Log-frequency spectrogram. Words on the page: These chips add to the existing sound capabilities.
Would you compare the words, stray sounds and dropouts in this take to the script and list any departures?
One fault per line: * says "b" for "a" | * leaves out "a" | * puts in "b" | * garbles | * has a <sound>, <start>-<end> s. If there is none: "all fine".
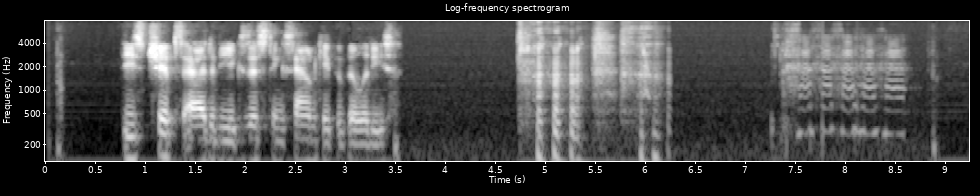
* has a laugh, 4.7-6.3 s
* has a laugh, 7.3-8.8 s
